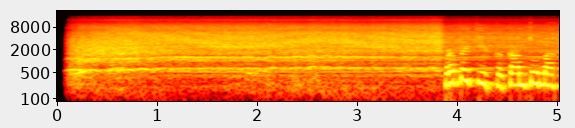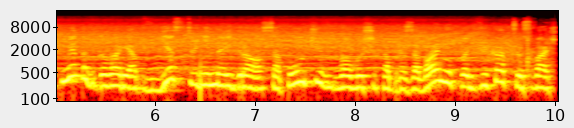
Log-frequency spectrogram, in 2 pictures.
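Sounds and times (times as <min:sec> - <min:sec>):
drone motors buzzing: 0:00.1 - 0:10.0.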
